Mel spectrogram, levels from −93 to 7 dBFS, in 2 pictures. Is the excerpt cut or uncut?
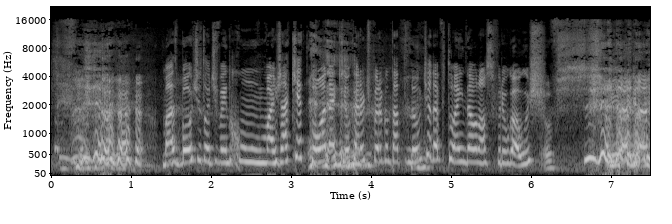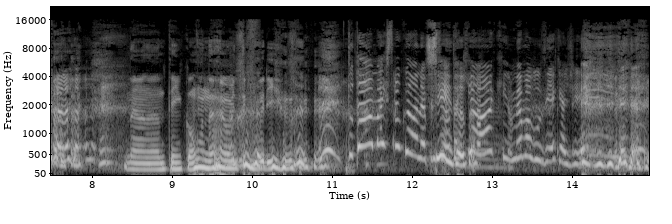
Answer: uncut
